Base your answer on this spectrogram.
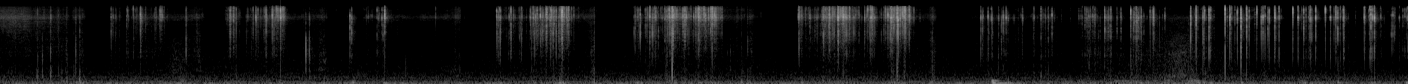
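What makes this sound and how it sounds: Long pink acrylic nails tap and scratch across a worn, chunky faux pearl and rhinestone bib necklace. Bright, crisp clicks and scratchy rustling come in uneven bursts with short pauses between. A faint low hum sits underneath.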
